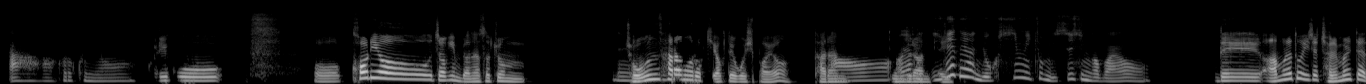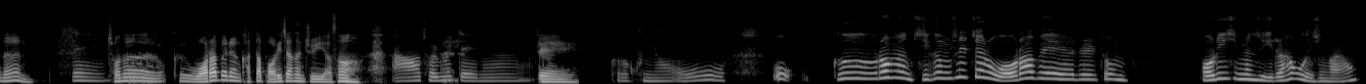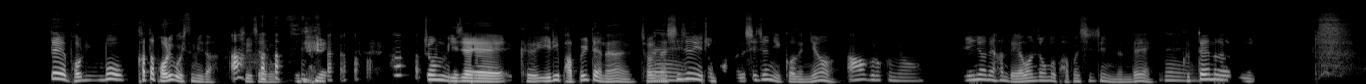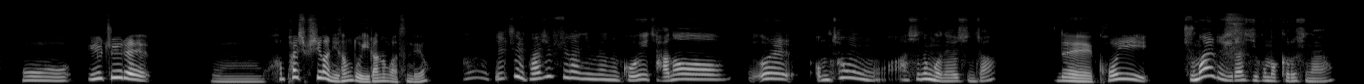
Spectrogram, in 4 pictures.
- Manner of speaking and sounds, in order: other background noise; laugh; laughing while speaking: "아 진짜요?"; laughing while speaking: "이제"; laugh; teeth sucking; gasp; teeth sucking
- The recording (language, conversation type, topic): Korean, podcast, 공부 동기를 어떻게 찾으셨나요?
